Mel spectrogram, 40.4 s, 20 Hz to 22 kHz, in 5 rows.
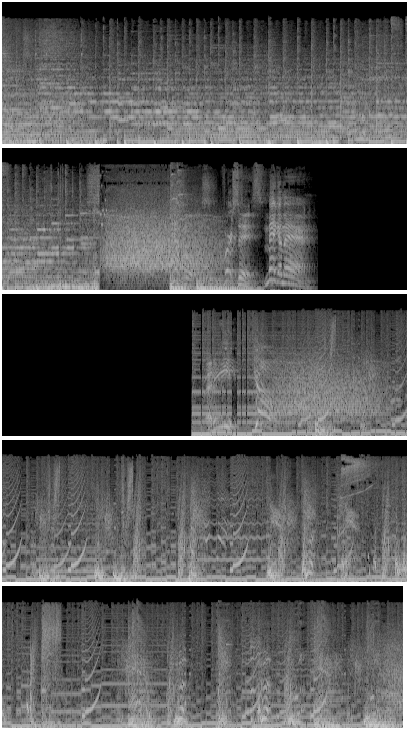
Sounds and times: Music: 0.0s - 10.1s, 20.0s - 40.4s.

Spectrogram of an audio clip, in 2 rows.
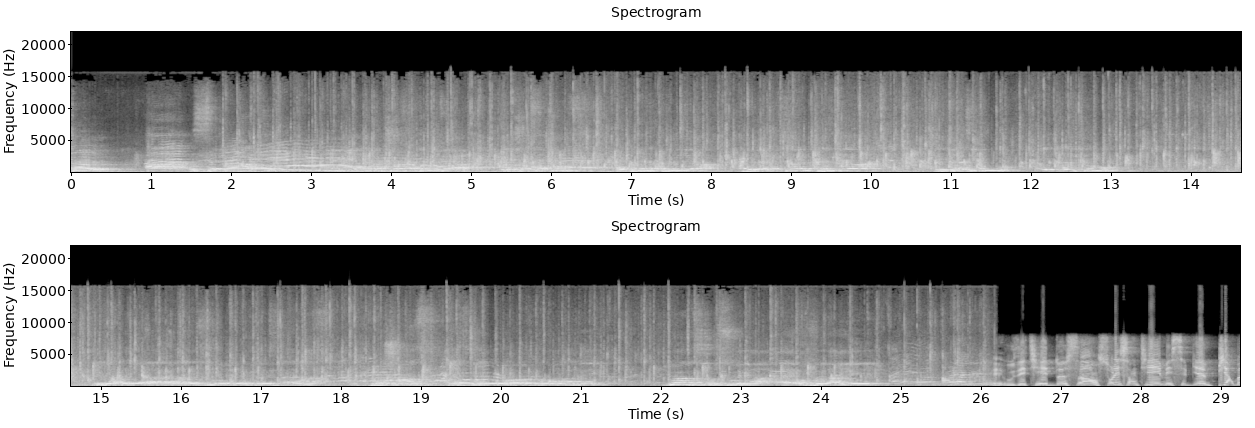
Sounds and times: Outside, urban or manmade: 0.0s - 26.4s
Run: 1.9s - 26.2s.

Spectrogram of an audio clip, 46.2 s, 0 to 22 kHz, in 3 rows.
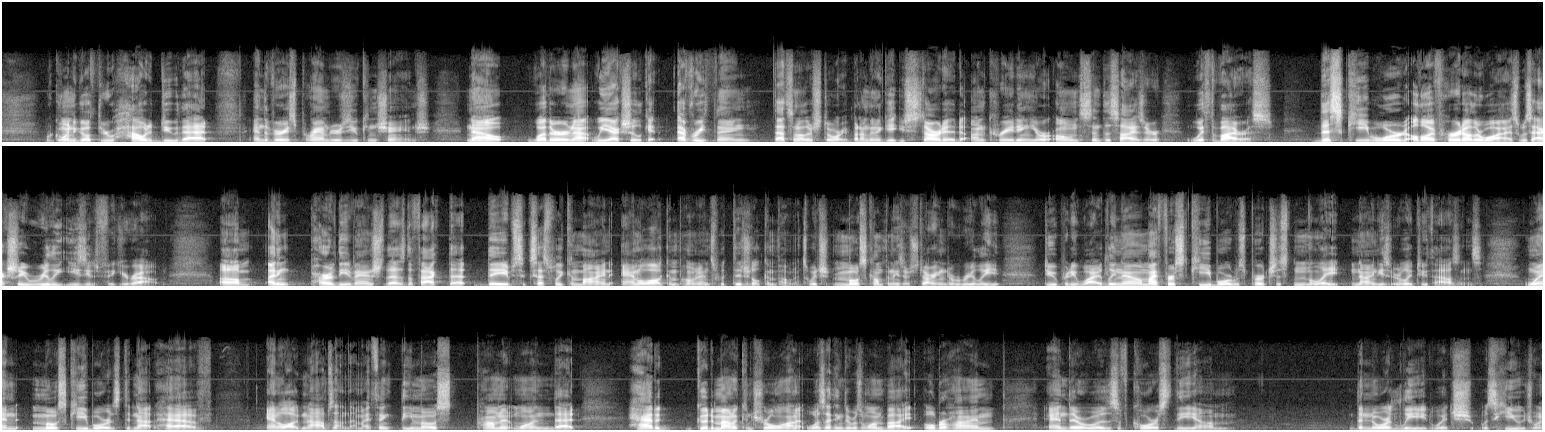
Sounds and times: Speech: 0.4s - 17.0s, 17.6s - 43.2s, 44.3s - 46.2s.

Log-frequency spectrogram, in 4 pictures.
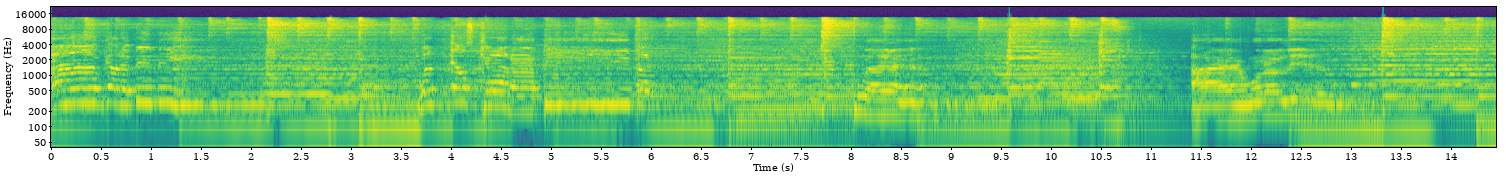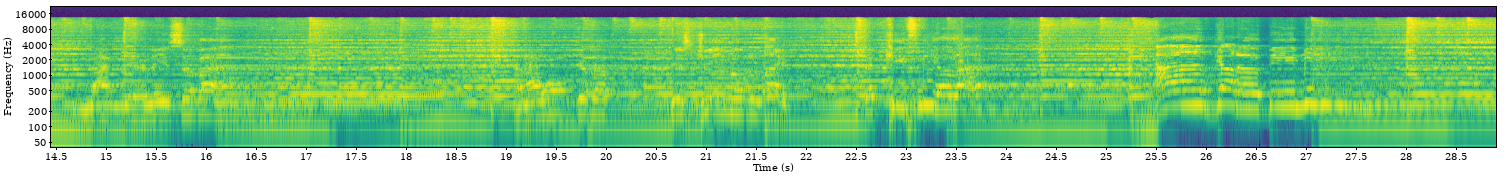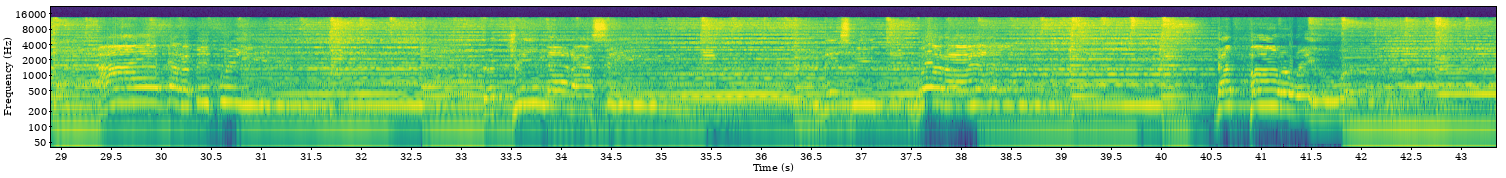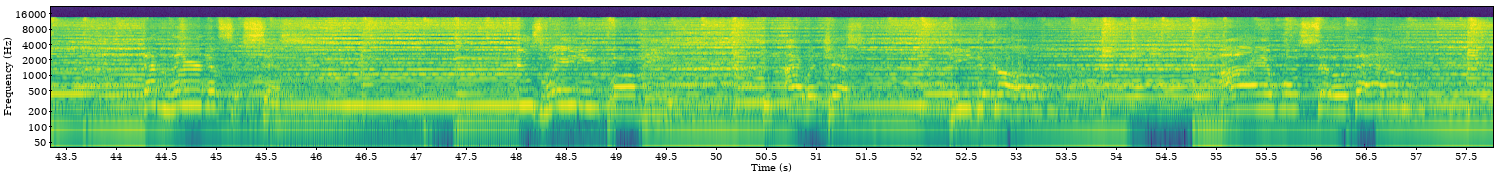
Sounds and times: Male singing: 0.0s - 1.8s, 3.6s - 6.2s, 7.8s - 9.2s, 11.4s - 13.5s, 14.7s - 17.2s, 19.1s - 21.9s, 22.5s - 24.4s, 25.5s - 28.1s, 29.4s - 31.8s, 33.2s - 39.4s, 40.5s - 42.9s, 44.2s - 45.9s, 48.0s - 54.0s, 55.0s - 57.7s
Music: 0.0s - 57.7s.

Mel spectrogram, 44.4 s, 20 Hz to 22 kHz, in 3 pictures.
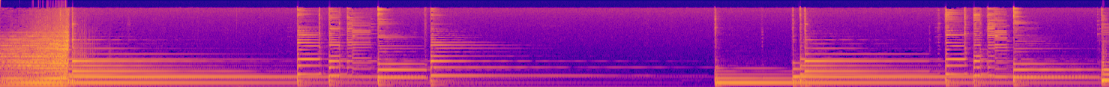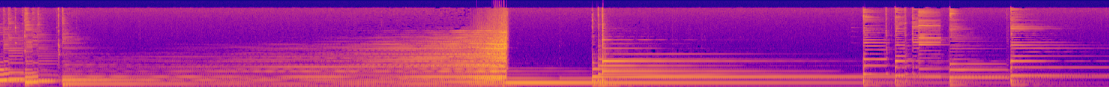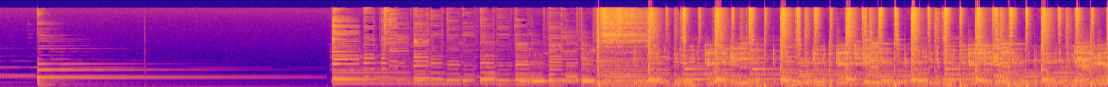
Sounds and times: Electronic tuner: 0.0s - 44.3s
Music: 0.0s - 44.3s.

